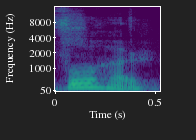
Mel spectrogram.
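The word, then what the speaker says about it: woher: কি বলে থাকি আর জার্মান ভাষা এটাকে বলা হচছে ভোহার এটা হচ্ছে গিয়ে জার্মান ভাষার শব্দ ভোহার আর এটাকে ইংলিশে আমরা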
